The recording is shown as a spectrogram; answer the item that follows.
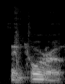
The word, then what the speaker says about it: Santoro: is Shane Santoro Santorum Santoro Santoro okay yes like Toro so you call him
